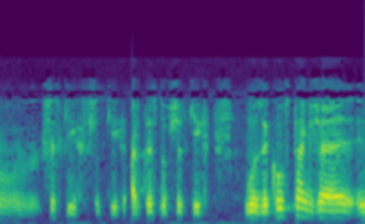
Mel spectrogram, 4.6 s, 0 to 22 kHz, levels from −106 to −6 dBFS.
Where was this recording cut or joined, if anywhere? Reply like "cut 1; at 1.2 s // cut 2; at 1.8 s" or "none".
none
